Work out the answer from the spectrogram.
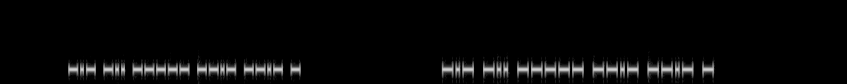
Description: Morse code, heard as a keyed tone, about 43 wpm, 700 Hz. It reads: KD0QQT KD0QQT
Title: Speed Racing - USA 2x3 Call Signs 35wpm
